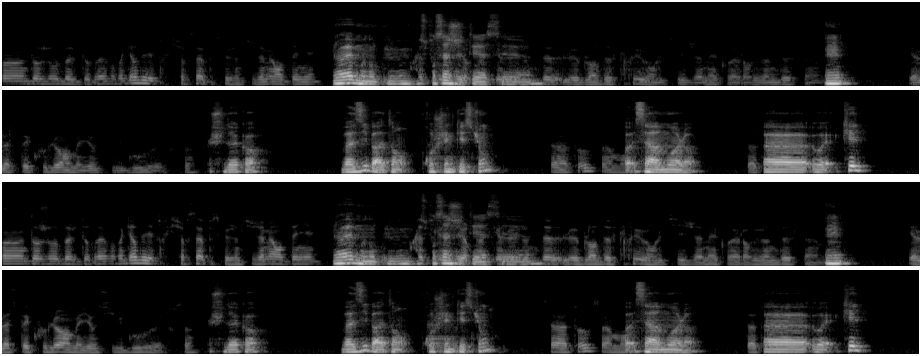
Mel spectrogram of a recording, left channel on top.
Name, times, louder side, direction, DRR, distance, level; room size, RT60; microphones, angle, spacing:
voice 1, 0.0-3.1 3.8-8.4 9.1-11.1 13.4-13.8 14.7-15.9 16.6-17.0, right 4 dB, 60° right, 0.8 m, -41 dB
voice 2, 3.3-5.4 8.2-8.5 11.3-11.8 12.6-14.2 15.4-16.2 16.8-17.8, left 2 dB, 15° left, 0.4 m, -25 dB
4.0 x 2.1 x 3.8 m
head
